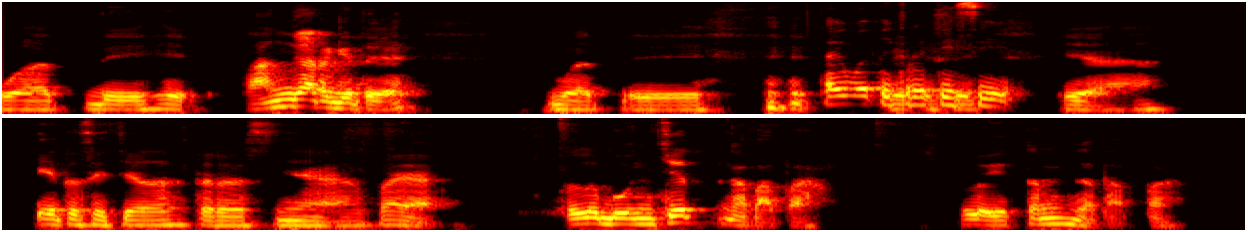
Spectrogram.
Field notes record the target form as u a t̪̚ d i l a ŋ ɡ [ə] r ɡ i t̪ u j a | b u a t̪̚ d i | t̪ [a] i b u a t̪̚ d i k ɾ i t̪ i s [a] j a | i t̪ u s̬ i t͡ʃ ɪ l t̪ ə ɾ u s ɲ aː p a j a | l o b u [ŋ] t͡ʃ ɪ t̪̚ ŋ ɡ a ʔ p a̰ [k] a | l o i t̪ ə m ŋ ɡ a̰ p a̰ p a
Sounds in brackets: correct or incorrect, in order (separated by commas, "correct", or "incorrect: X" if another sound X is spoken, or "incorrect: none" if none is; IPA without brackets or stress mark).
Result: incorrect: a, correct, incorrect: i, incorrect: ɲ, incorrect: p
